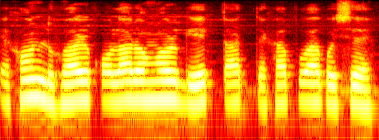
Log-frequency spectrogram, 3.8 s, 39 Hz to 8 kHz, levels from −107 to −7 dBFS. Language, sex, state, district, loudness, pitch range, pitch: Assamese, male, Assam, Kamrup Metropolitan, -15 LUFS, 160-175 Hz, 165 Hz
